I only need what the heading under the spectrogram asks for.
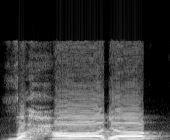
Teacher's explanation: وحاجہ الف مدہ، الف ہمیشہ مدہ ہوتا ہے اور الف سے پہلے زبر ہوتا ہے، الف مدہ کو ایک الف کے برابر کھینچ کر پڑھتے ہیں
